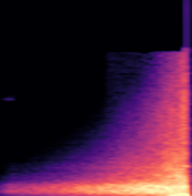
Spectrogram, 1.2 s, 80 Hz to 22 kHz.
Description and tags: Bang Bullets Gun Smoke Transition Reverse - Nova Sound
7, Explosion, 5, bit, 8, Shooter, Sound, Digital, Explosive, Digi, Dark, Gunner, Guns, Flames, Nova, Shot, Shoot, Cyber, Arms, 8bit, 8-bit, Fire, Weapons, Firearms, Shotting, bits, Bombs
